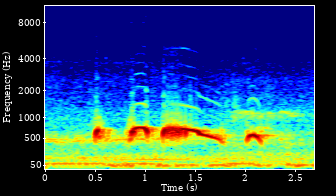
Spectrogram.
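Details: One full coo phrase from a big-voiced mottled spotted dove used for luring: a short hoot, a second note, a long sliding, falling coo and a final short hoot, over low steady hum.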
